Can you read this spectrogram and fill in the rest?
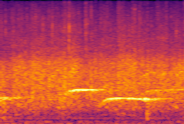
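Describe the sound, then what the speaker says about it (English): Audience applause at a live televised debate on the Gaza war, a soft, steady patter of many hands, fairly distant and even across the short stretch. "I'll wait for the applause"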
